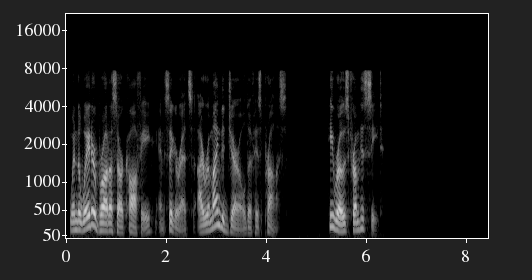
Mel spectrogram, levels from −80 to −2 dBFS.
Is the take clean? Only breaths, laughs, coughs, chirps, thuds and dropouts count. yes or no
yes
